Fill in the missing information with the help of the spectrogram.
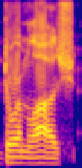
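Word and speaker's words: Dora Milaje: I mean, the Dor Milaje, is that how you pronounce it? We know that I can't pronounce things, and none of us know how to. – Yes, I believe you got it correct.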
